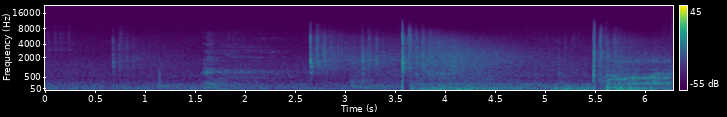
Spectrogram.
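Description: Bamboo shinai striking and clacking against each other in several sharp cracks spaced a second or two apart, the loudest about three and a half seconds in, together with a heavy stamp of a bare foot on the wooden floor. Near the end a fencer's drawn-out kiai shout begins.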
